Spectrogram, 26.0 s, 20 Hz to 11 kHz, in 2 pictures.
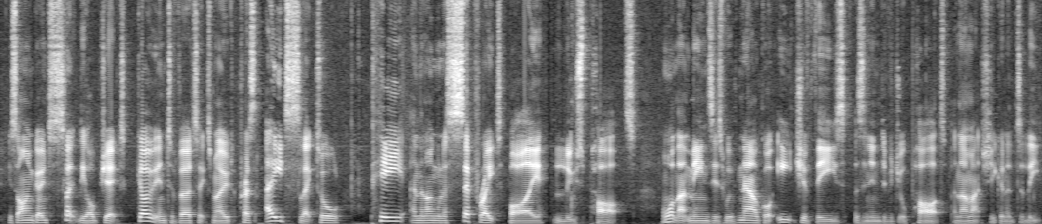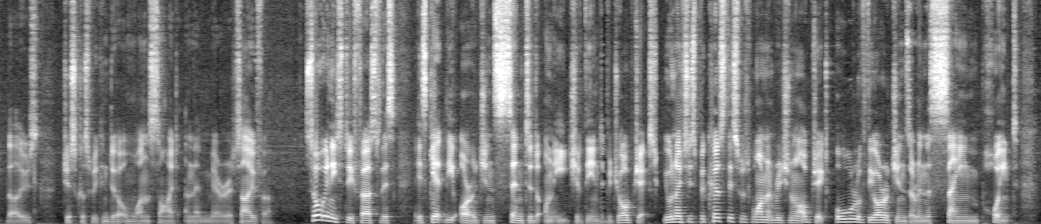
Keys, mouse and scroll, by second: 1.3 Tab, 3.2 a, 4.4 p, 8.2 Tab, 9.0 middle click, 9.5 click, 9.8 click, 10.1 click, 10.5 click, 11.5 click, 11.9 shift+click, 12.3 click, 12.5 shift+click, 13.4 Delete, 15.1-15.5 scroll up 2, 15.9 middle click, 16.8 click, 21.0 scroll up 2, 21.2 click, 24.5 click.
